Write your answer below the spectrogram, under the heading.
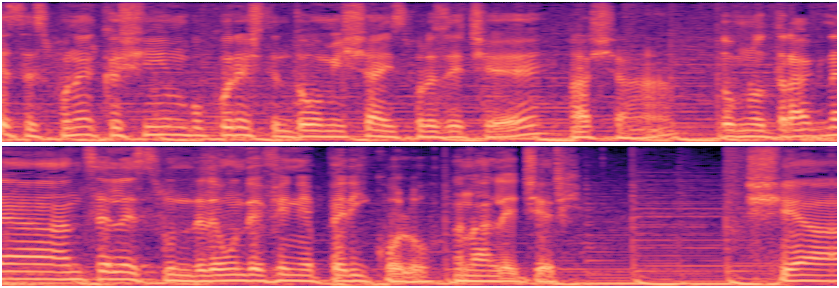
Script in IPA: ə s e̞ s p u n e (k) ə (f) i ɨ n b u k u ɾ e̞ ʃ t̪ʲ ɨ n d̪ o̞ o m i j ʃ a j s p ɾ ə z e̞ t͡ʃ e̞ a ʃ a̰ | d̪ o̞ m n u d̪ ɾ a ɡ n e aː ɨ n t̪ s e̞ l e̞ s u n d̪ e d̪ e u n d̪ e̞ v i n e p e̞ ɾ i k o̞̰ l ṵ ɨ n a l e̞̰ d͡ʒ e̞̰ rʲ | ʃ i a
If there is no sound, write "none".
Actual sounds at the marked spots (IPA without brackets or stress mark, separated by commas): k, ʃ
